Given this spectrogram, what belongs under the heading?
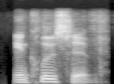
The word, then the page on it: inclusive: American English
